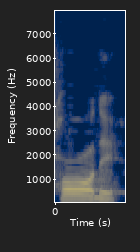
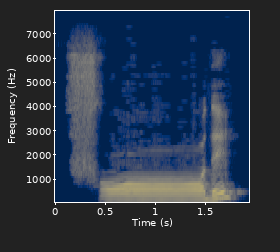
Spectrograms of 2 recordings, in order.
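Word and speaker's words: صاد: So next letter is Sod. This letter is musta'aliya letters and we will read in thick voice, and we will read this letter with kalkala.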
